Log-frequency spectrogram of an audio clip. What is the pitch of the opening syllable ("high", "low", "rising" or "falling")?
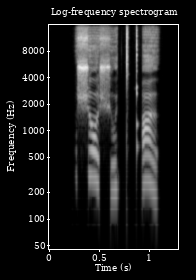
falling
